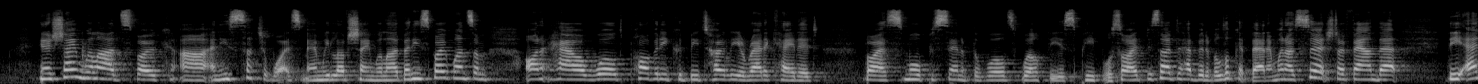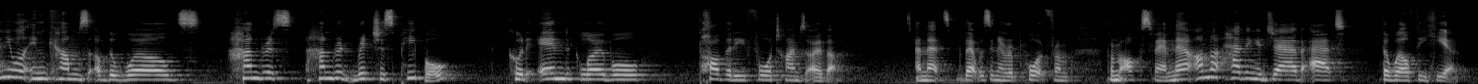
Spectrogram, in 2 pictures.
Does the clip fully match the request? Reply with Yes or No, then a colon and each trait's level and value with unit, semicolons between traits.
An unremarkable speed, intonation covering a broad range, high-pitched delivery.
No: average, 190 wpm; average, 3.6 semitones; high, 225 Hz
